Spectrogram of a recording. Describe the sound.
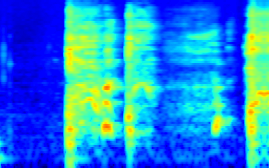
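A man coughing from a tickle in his throat: a few loud, harsh coughs in quick, uneven succession, with no talking.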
